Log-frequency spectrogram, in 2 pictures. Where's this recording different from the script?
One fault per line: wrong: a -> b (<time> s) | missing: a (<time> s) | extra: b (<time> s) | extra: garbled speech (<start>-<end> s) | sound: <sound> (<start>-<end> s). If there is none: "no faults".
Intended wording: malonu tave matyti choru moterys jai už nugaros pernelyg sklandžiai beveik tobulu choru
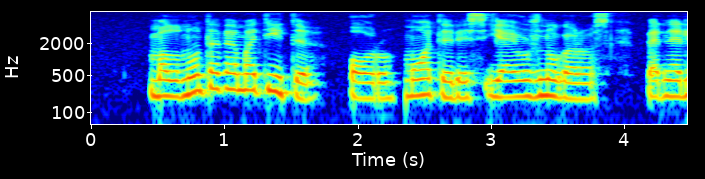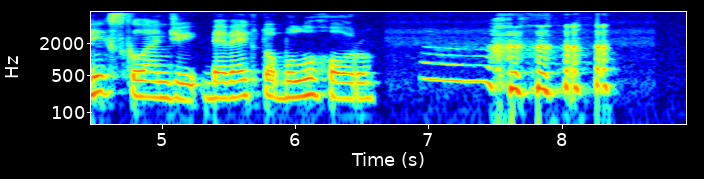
sound: laugh (7.0-8.5 s)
